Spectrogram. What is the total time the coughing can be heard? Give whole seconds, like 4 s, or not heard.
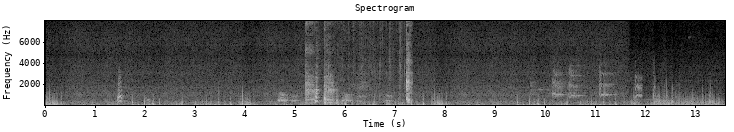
2 s.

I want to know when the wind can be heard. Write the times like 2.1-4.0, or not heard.
0.0-13.5.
